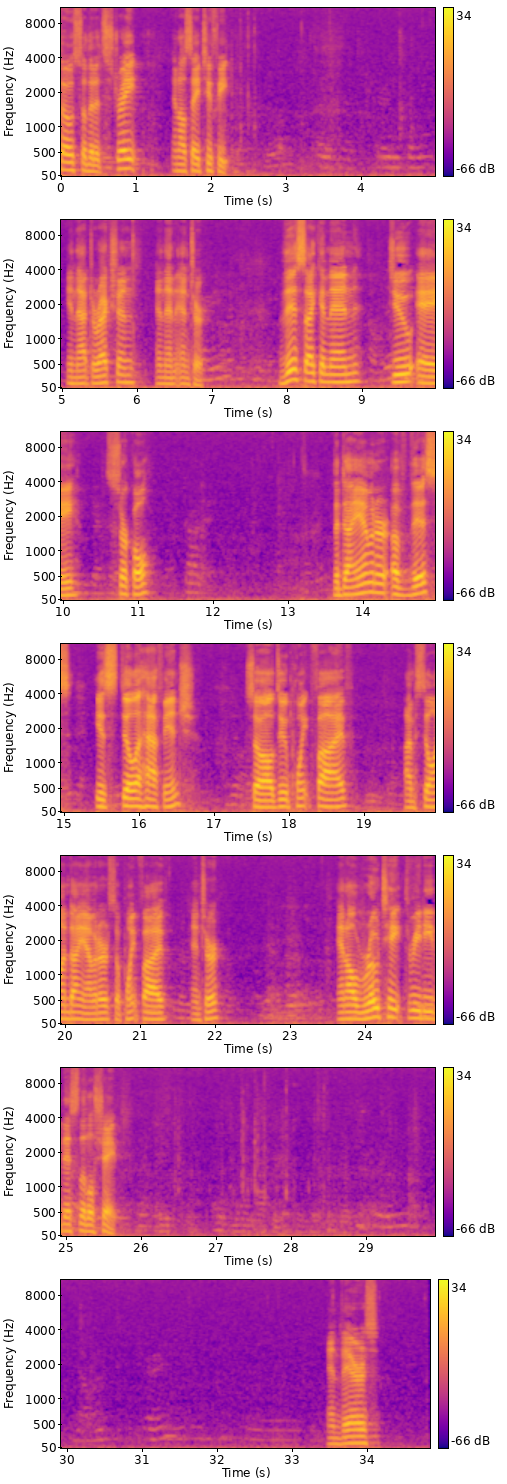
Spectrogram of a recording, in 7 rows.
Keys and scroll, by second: 2.4 Return, 21.3 Return, 28.2 Return.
